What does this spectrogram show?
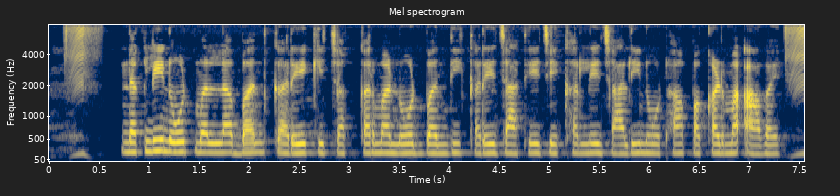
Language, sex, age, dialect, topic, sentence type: Chhattisgarhi, female, 18-24, Western/Budati/Khatahi, banking, statement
